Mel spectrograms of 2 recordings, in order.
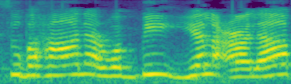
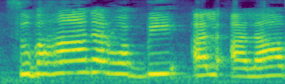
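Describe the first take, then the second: First: Rabbi links into 'yal' before 'a'la'. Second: A separate 'al' is said before 'a'la'. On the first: The speaker calls it right. "पढ़ने की बजाय" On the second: The speaker calls it wrong. "पढ़ते हैं"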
